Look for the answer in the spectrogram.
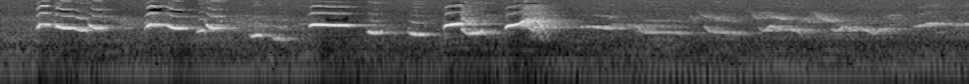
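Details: Oriental magpie-robin lure song, meant to trigger singing: a fast series of bright, repeated whistled notes, some dropping in pitch and some sliding upward, then softer, buzzier warbled phrases toward the end.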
